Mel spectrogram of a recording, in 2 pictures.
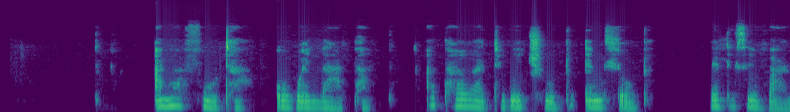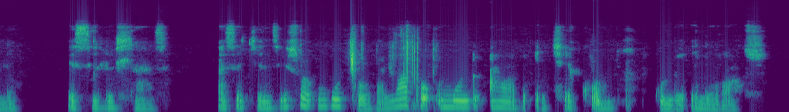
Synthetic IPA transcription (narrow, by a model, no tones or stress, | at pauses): amafutʰa | ɔɣwɛlapʰaː | pʰaɣatʰiɣwet͡ʃʰʼupʰiem̩ɬɔpʰɛ̥ | elesivalɔ | esiluɬaza | a̰sɛt͡ʃʼend͡zʱiswaʔuɣuɡ͡ǀʱɔɣa̰lapʰɔʔumuntʼuajaβɛʔɛt͡ʃʼʰɛkʰɔna | ɣumbʱɛʔelɛra̰ːʃɔ̥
